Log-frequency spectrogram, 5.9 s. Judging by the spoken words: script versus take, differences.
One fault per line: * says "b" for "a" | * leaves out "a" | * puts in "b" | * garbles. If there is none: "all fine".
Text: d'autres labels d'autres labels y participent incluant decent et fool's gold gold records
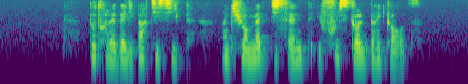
* leaves out "d'autres labels"
* puts in "mad"
* leaves out "gold"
